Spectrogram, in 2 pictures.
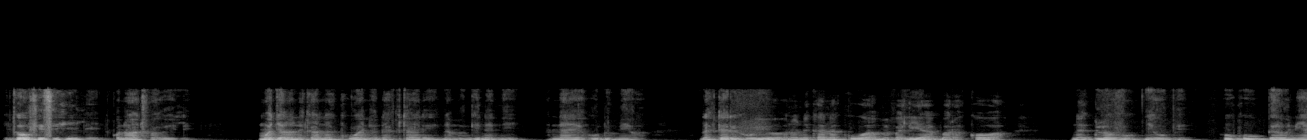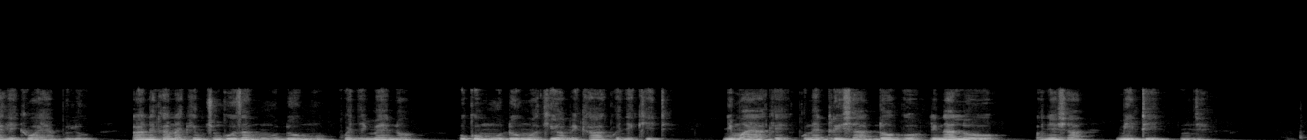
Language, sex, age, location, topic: Swahili, male, 25-35, Kisumu, health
